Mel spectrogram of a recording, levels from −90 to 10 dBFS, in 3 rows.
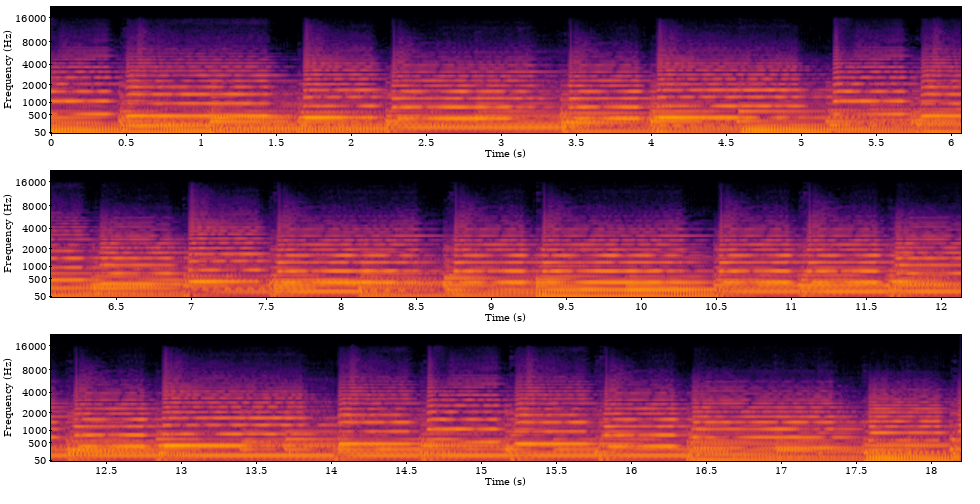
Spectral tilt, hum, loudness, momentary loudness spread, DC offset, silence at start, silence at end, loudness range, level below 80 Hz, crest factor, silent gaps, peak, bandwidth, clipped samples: -7 dB/octave; none; -18 LUFS; 3 LU; 0.1%; 0 s; 0 s; 1 LU; -28 dBFS; 14 dB; none; -4 dBFS; 11.5 kHz; under 0.1%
